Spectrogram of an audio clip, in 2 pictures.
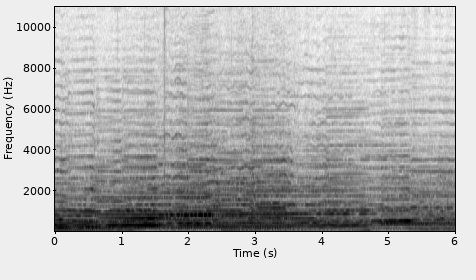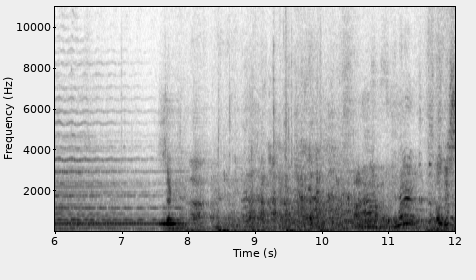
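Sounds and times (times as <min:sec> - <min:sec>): orchestra playing slow chords: 0:00.0 - 0:08.8
bowed strings: 0:00.0 - 0:10.7.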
